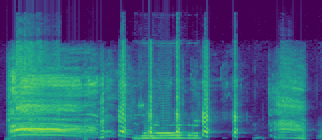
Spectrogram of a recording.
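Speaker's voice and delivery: loud high cackling laughter; shrieking laugh. Real, not acted. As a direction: burst into wild laughter. Explosive laughter at kill.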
